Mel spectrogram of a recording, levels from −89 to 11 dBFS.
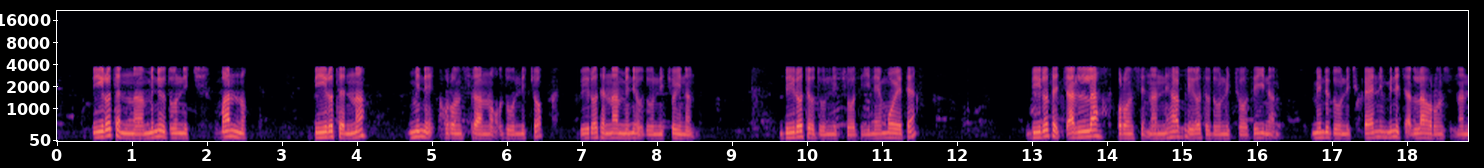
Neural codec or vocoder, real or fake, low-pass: none; real; 3.6 kHz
